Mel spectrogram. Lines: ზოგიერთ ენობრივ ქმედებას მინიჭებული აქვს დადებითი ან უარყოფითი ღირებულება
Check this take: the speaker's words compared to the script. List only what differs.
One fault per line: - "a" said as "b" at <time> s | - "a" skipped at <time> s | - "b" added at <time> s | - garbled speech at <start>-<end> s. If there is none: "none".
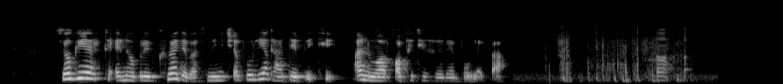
- "აქვს" skipped at 2.7 s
